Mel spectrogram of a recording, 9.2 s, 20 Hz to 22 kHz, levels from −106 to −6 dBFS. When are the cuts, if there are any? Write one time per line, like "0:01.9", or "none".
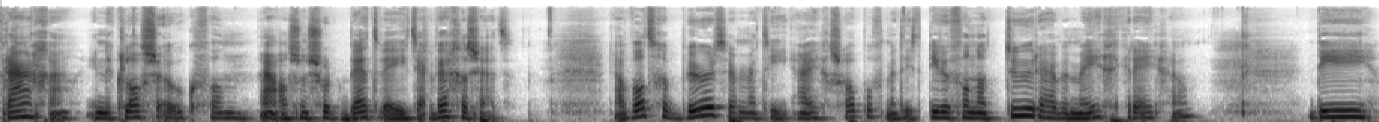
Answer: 0:02.8
0:06.1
